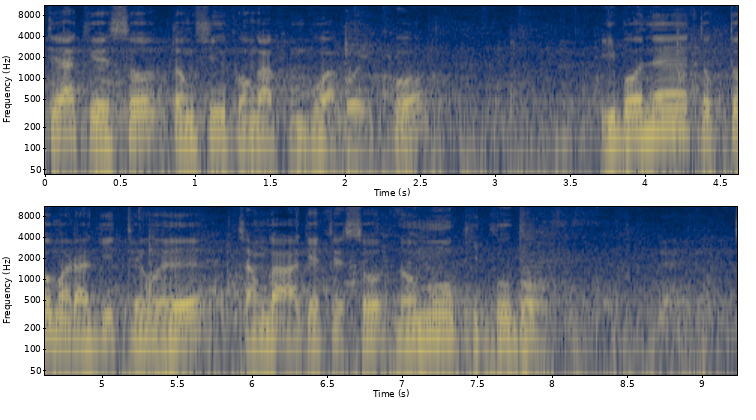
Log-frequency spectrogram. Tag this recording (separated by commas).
Narration, Male speech, Speech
